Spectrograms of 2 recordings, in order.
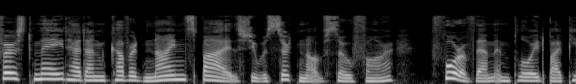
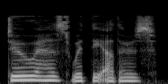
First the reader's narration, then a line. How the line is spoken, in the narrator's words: Elaine said sadly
